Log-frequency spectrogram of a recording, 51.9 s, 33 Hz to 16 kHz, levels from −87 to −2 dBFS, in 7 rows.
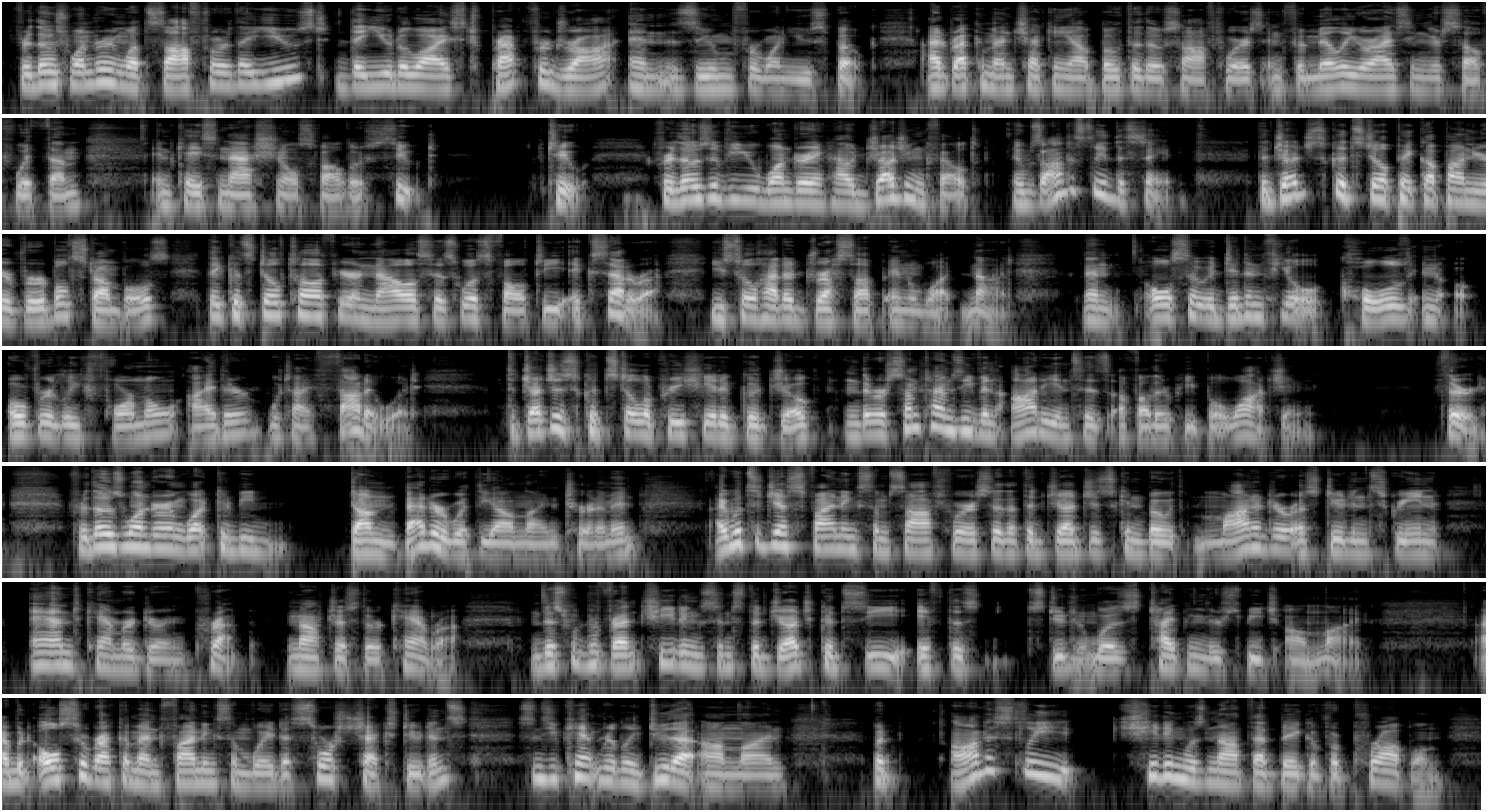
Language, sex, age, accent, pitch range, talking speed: English, male, 20-39, American, 130-170 Hz, 225 wpm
